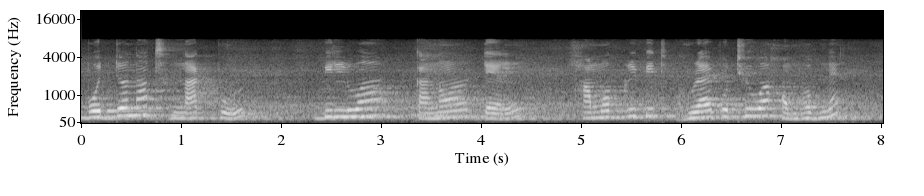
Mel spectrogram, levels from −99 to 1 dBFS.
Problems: echo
